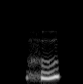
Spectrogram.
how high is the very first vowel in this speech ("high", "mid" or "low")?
high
